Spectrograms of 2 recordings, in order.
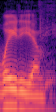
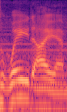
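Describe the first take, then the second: First: The name is run together into one word. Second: The name is said as three separate parts. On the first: The speaker calls it wrong. "not Wadium" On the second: The speaker calls it right. "it's Wade I am is his name"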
